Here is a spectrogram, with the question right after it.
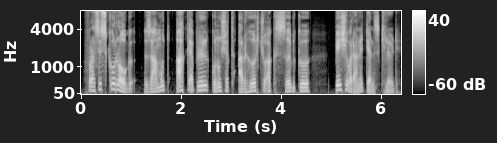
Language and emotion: Kashmiri, neutral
